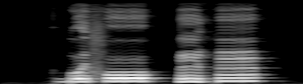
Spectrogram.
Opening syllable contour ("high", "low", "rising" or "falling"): low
